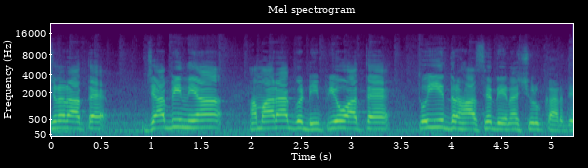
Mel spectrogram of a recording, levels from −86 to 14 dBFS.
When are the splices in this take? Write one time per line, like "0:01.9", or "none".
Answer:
none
